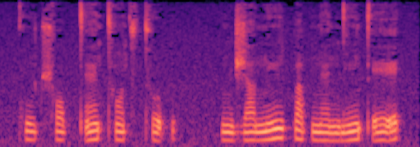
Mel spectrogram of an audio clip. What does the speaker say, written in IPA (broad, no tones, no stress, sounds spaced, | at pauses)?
kʰ u t͡ʃʰ ɔ p tʼ ɛ̃ tʰ ɔ̃ t͡s tʰ ʊ p | n d͡ʒ a n̪ ĩ v p a p n ɛ̃ n d ĩ tʼ e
